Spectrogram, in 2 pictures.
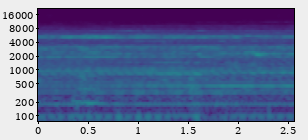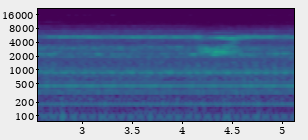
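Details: Steady high-pitched mechanical hum and hiss of a nebulizer compressor running during an inhalation treatment given for a cough.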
